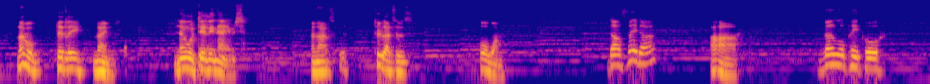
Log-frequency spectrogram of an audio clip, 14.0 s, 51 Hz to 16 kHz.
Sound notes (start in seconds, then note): 8.8 accented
